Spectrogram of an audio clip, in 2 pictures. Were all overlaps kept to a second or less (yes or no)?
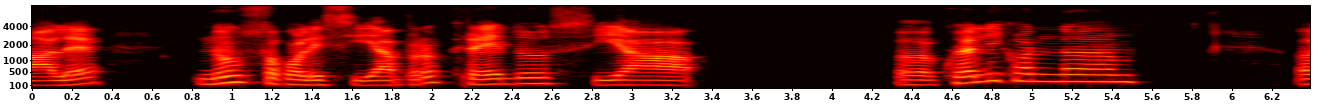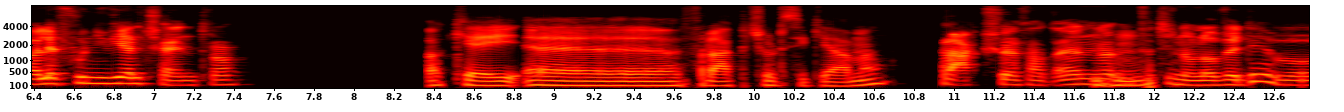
yes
